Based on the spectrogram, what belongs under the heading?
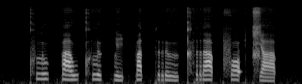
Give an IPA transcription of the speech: kʰ l u˥˩ k̚ p a˦˥ w kʰ l ɯ˦˥ k̚ l i˨˩ ʔ p a˥˩ t̚ p r ɯː˨˩ kʰ r a˥˩ p̚ f ɔ˥˩ ʔ t͡ɕ a˨˩ p̚

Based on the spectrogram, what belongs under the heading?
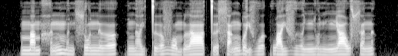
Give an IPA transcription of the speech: m a˨˦ m h ə̰˧˥ n m ə̤˨˩ n s u˧ n ɨ˨˦ ə̯ | n a̤˨˩ j t̪ ɨ̰˧˥ ə̯ v o˧˩ m l aː˧ t̪ ɨ̰˧˥ s a̰˧˥ ŋ ɓ ə̰˧˨ j v u˨˦ ə̯ k w a˨˦ j v ɨ̤˨˩ ə̯ ɲ o̤˨˩ n ɲ aː˧ w s ə˨˦ n

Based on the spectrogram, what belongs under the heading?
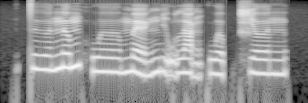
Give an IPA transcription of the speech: t̪ ɨ̤˨˩ ə̯ n ə˨˦ m h w ə̤ː˨˩ m ɛ˧˩ ŋ ḭ˧˨ w l a̰˧˨ ŋ k w ə˨˩ p̚ t͡ɕ ə˧ n

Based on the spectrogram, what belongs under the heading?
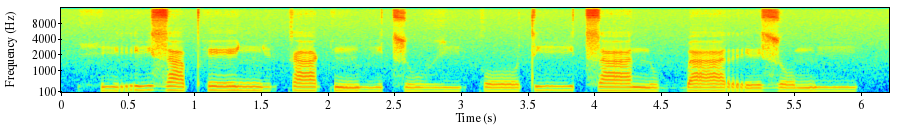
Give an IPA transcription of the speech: h i˨ r i˦ z a˦ pʰ eː˦ ɲ ɪ˦ k a˦ k ĩ˨ β i˨ t͡s u˨ ɣ i˨ k oː˨ t iː˦ t͡s aː˦ n u˨ ɡ͡b aː˦ r ɪ˨ z o˦ m i˦

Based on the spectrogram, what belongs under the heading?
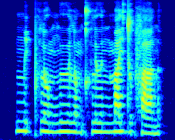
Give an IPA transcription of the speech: m i˨˩ ʔ pʰ l o˨˩ m ŋ ɯː˧ l o˩˦ m kʰ l ɯː˧ n m a˥˩ j d u˦˥ ʔ f a˨˩ n

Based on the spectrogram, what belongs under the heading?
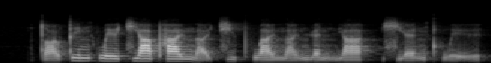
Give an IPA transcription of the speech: t̪ ɑ˧˥ ʊ̯ t̪ i˥ n k w e˥ ɪ̯ t͡ɕ j ä˥ pʰ a˥ ɪ̯ n̪ a̰˨˩ ɪ̯ t͡ɕ i˥˩ pʰ w a˥ ɪ̯ n̪ a˧˥ ɪ̯ n̪ ɥ ɛ˥˩ n n̪ j ä˥ | ɕ j ɛ˧˥ n kʰ w ḛ˨˩˦ ɪ̯

